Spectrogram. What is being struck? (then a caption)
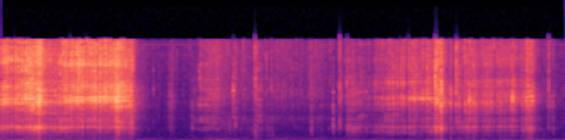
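Solid bar of soap. A solid, dry pink bar of soap held in the hand has its surface scored and shaved with a multi-blade cutter, breaking off crumbly flakes. A loud, bright, hissing scrape fills the first second, then gives way to softer, scattered crackles and scratches, with another brief bright scrape near the end.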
